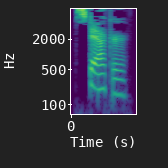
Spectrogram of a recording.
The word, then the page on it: stacker: British English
